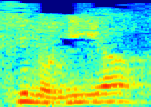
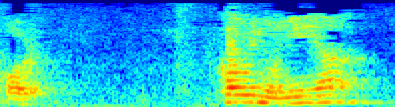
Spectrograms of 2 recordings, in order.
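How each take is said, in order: First: The first syllable has a plain 'ee' vowel. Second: The first syllable has an 'oy' vowel.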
